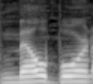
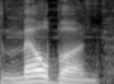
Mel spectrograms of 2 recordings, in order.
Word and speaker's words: Melbourne: this video going up it's melbourne not melbourne they they beat it out okay so melbourne melbourne australia might that's how you say it right there if i get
